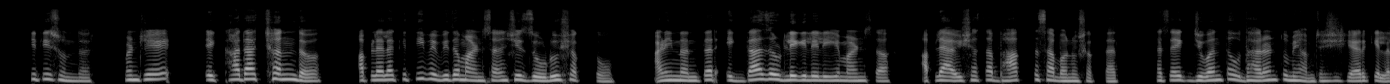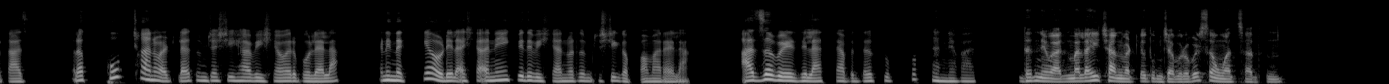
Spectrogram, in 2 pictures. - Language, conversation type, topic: Marathi, podcast, छंदांमुळे तुम्हाला नवीन ओळखी आणि मित्र कसे झाले?
- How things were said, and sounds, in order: in English: "शेअर"; tapping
